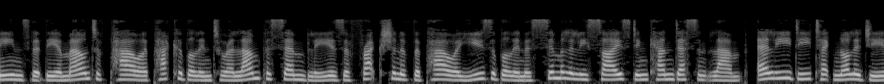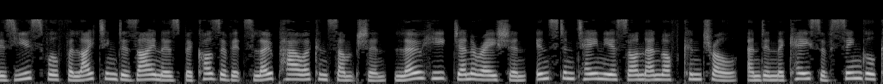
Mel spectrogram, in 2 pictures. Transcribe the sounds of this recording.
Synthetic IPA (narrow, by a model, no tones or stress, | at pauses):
ĩnzðəʔ̪̚ðiəmãʊ̃ntəv̥pʰaʊəpʰakəbəlˠɪ̃ntʰuəlãmpəsɛ̃mbliɪzəfɹakʃə̃nəvðəpʰaʊəjʉːzəbəlɪ̃nɨsɪ̃ml̩ˠəlisaɪzdɪ̃nkʰãndɛsə̃nʔlãmpɛlidiːtʰɛk̚nɒləd͡ʒiɪzjʉˑsfəlˠfəlaɪtʰɪ̃ŋdɪzãɪ̃nəzbɪkʰɒzəvɪtsləʊpʰaʊəkʰə̃nsʌ̃mpʃə̃nləʊhiˑt̚d̥ʒ̥ɛnəɹeɪʃə̃nɪ̃nstə̃ntʰẽɪ̃niəsn̩ə̃nɒfkʰə̃ntʰɹ̥oʊlə̃nɪ̃nðəkʰeɪsəv̥sɪ̃ŋɡəlˠ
